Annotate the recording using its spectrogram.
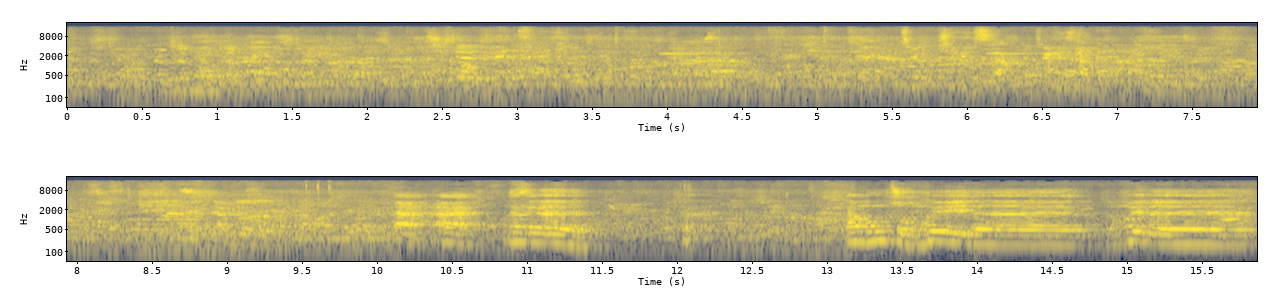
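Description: A man speaks through a microphone and loudspeakers in a large echoing room.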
